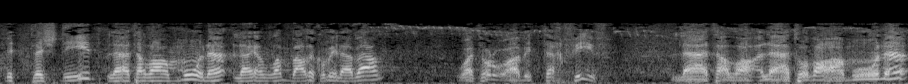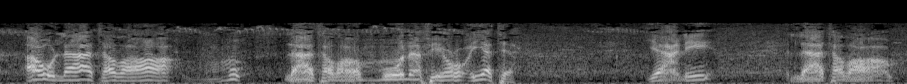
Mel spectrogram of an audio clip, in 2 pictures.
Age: 60-79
